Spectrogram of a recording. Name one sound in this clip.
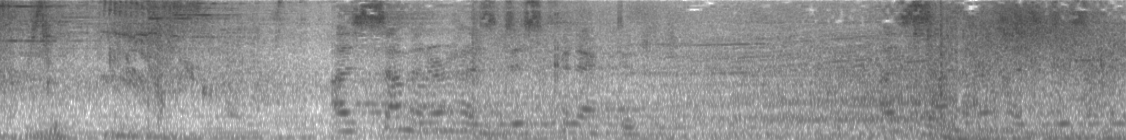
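Game spell effects crackle and boom.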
